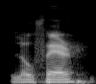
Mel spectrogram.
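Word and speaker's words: lawfare: dicha palabra o término que se pronuncia low fair en inglés hace ilusión a la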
